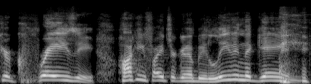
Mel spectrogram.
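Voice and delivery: high, loud imitation of naysayers; mock incredulous outcry. Everyone dismissing the plan to buy Hockey Fights, mock incredulous outcry. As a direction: exclaim it like a scoffing crowd. Acted objection of everyone to purchase.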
